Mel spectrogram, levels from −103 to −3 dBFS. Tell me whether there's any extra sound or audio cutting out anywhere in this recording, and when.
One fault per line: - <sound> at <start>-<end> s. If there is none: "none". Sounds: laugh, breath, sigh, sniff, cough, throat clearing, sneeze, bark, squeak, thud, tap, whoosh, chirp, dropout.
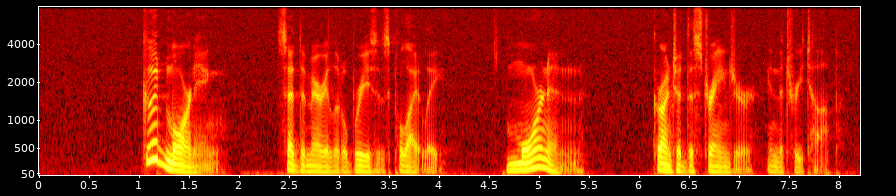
none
